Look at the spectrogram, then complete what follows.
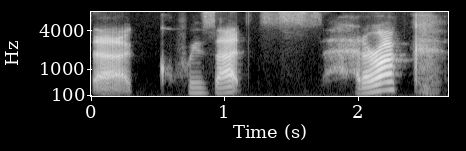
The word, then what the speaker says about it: Kwisatz Haderach: How would Team Westeros deal with Kwisatz Haderach? I'm probably pronouncing that terribly.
